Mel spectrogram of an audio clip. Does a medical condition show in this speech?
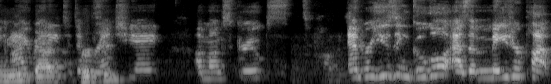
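No.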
